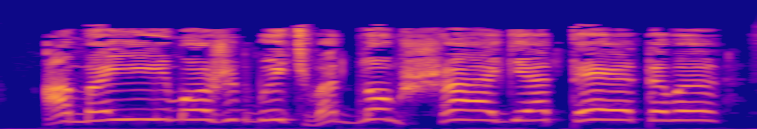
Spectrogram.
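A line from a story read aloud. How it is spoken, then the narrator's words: Shriek. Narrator (Russian): завизжал Рон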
